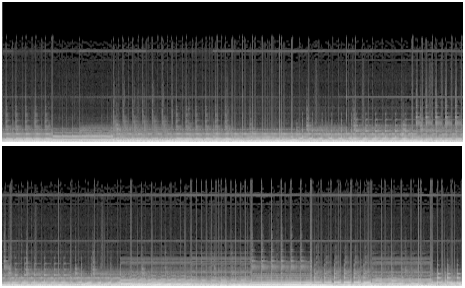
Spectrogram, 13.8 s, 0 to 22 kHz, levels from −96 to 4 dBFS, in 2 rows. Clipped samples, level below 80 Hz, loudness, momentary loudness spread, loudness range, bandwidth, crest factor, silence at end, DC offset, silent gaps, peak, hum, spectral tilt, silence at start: under 0.1%; -20 dBFS; -13 LUFS; 3 LU; 1 LU; 15 kHz; 10 dB; 0 s; under 0.1%; none; 0 dBFS; none; -9.5 dB/octave; 0 s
